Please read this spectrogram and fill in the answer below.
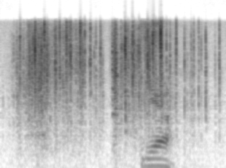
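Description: Clear plastic parts bag crinkling as it is handled and pressed flat on a bench: a dense, irregular run of crackles.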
